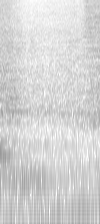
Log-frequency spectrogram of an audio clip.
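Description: Steady low hum of an idling engine, with no clear sudden event.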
